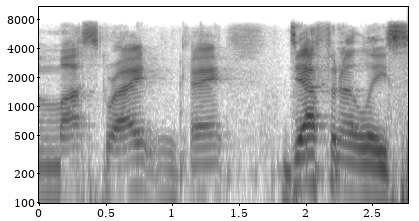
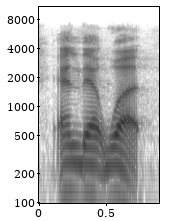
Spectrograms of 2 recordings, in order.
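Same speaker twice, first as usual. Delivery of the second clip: normal talking voice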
